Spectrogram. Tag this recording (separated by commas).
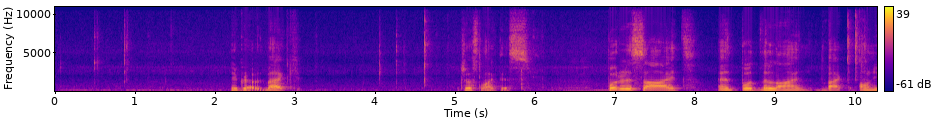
Speech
